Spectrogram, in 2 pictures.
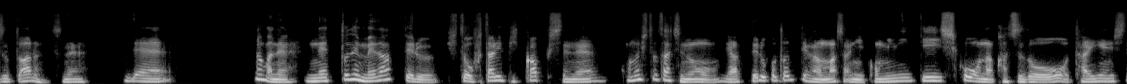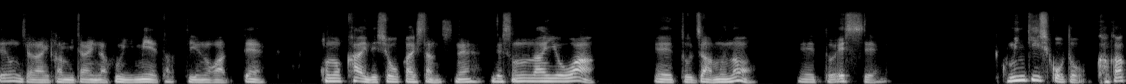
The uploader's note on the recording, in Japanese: ２０２２年１２月２１日に開催した ZOOMライブの模様です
